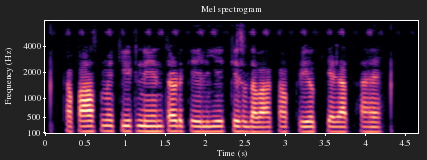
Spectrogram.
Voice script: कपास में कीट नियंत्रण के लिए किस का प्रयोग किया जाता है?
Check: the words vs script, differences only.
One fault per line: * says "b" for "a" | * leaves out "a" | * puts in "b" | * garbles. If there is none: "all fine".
* puts in "दवा"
